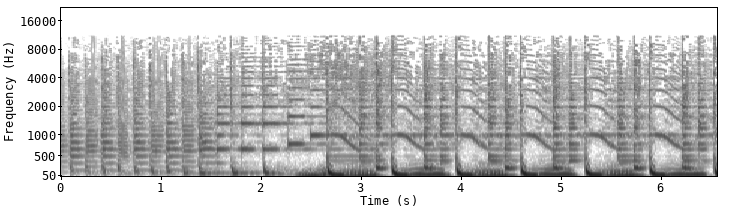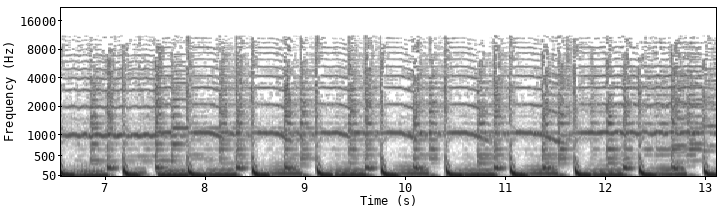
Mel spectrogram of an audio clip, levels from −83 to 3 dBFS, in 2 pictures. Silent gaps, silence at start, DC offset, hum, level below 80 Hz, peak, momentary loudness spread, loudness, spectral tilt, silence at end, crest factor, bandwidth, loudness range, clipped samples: none; 0 s; under 0.1%; none; -20 dBFS; -6 dBFS; 7 LU; -20 LUFS; -4 dB/octave; 0 s; 12 dB; 11.5 kHz; 2 LU; under 0.1%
